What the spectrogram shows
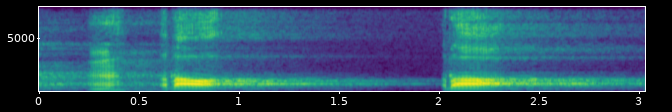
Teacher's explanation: Ang ra, ang litra ng ra, pag siya ay maftuha, ay babasahin siya ng makapal.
